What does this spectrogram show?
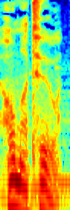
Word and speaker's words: Homatau: The second level, which is the middle level, is Homatau, pronounced Homatu.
